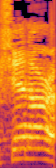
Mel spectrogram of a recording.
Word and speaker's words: Shinar: It says, in verse 2, it says, "And they found a plain in the land of none other but Shinar." or Shinar, or however you want to pronounce it.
